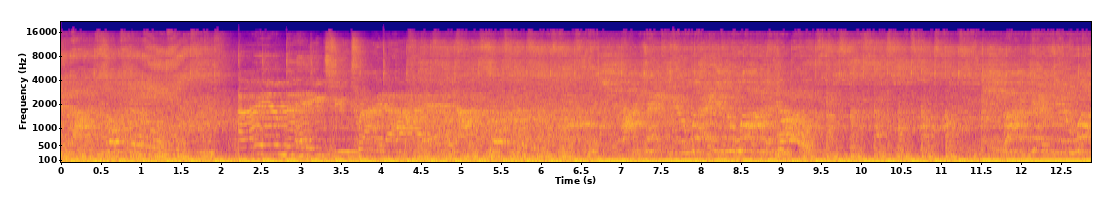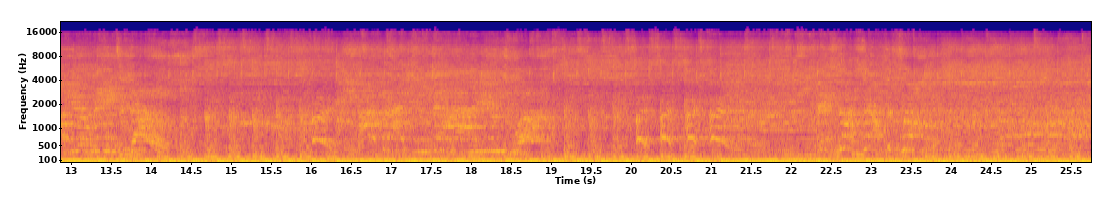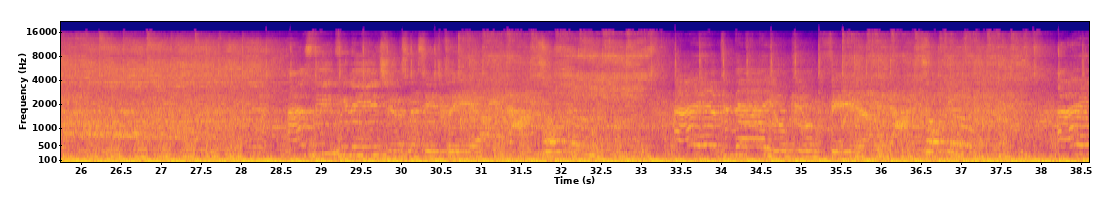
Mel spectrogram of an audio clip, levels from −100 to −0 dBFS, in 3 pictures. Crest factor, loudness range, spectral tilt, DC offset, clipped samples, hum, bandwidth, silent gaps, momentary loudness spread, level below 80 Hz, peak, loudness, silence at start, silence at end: 12 dB; 1 LU; -3.5 dB/octave; 0.3%; under 0.1%; none; 17 kHz; none; 2 LU; -16 dBFS; 0 dBFS; -14 LUFS; 0 s; 0 s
